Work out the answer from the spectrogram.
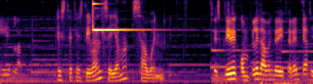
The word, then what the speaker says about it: Samhain: Este festival se llama Samhain. Se escribe completamente diferente, así que te lo dejo por aquí para que sepas cómo es.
